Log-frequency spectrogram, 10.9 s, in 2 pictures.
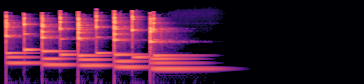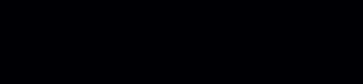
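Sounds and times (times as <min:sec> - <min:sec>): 
xylophone: 0:00.1 - 0:03.4.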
